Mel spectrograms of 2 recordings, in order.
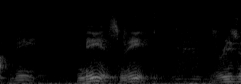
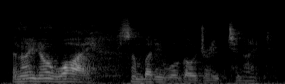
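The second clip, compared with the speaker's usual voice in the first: ordinary talk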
